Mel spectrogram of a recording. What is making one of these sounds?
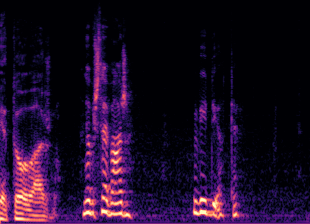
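A middle-aged woman speaks softly.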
